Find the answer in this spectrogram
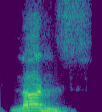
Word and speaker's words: NANS: And we are joined by comrades from NANS, the National Association of Nigeria Students. Did I say it correctly?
